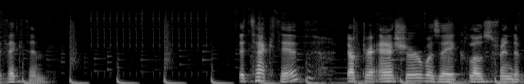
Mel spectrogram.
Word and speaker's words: Asher: I've been pronouncing it like in the Hebrew way, Ashur, emphasis on the second syllable.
